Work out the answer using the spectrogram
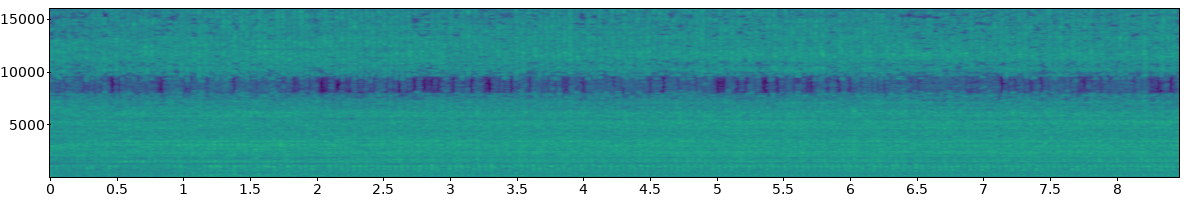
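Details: Swan X 165F Chinese single-cylinder diesel, throttle on start, switching to used canola fryer oil: fast regular even chug with no knocks or misses, slight tempo and exhaust note change; running smoothly.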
